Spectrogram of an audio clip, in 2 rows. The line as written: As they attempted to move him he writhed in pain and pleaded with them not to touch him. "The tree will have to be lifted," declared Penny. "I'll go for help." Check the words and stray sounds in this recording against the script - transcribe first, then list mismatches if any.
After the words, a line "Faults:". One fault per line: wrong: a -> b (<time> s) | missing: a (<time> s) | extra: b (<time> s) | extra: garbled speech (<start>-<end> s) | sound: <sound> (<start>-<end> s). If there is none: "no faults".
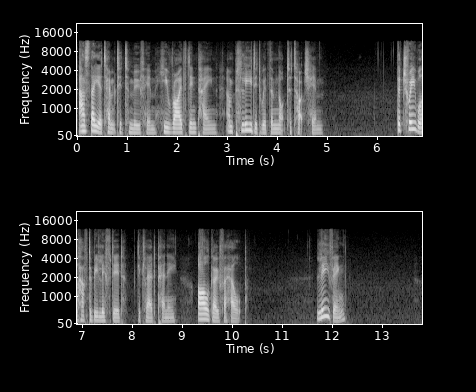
As they attempted to move him he writhed in pain and pleaded with them not to touch him. "The tree will have to be lifted," declared Penny. "I'll go for help." Leaving
Faults:
extra: Leaving (11.7 s)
